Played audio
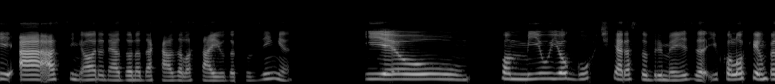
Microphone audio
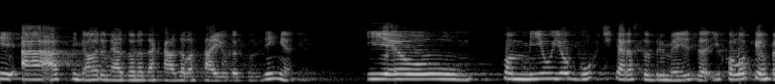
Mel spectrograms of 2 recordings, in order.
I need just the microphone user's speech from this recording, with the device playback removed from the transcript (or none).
none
